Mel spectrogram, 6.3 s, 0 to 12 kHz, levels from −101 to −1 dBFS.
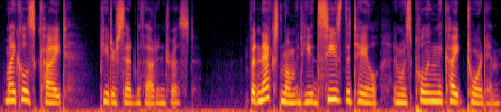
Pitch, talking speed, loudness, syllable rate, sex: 215 Hz, 200 wpm, -20 LUFS, 6.1 syllables/s, female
